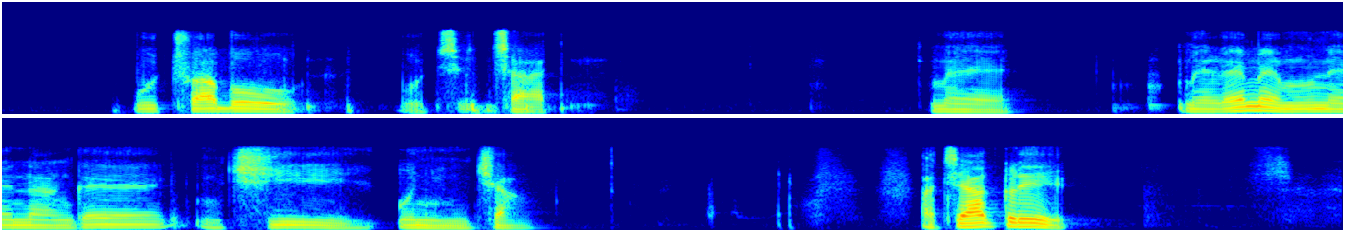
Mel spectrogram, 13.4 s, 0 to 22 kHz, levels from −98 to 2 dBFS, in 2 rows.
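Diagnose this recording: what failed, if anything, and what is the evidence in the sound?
Nothing stood out on listening that points to a failure at any stage of the chain.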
